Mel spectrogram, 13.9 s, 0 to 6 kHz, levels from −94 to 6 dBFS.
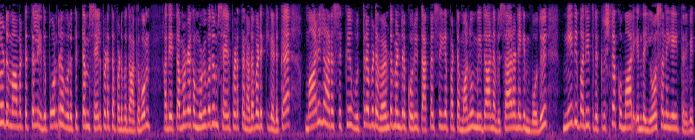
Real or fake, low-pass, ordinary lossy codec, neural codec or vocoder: real; 5.4 kHz; none; none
